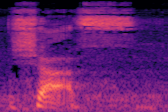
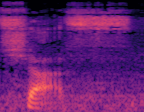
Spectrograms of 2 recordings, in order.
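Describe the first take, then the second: First: Chef said the German way, with a hard sh and short e. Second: Chef said the English way, softer and half whispered. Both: Shown as a demonstration. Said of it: "means boss, not Chef".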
